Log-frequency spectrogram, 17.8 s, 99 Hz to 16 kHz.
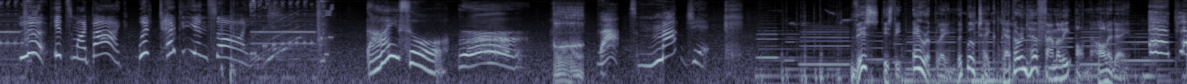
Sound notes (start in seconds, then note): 8.3 snorts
